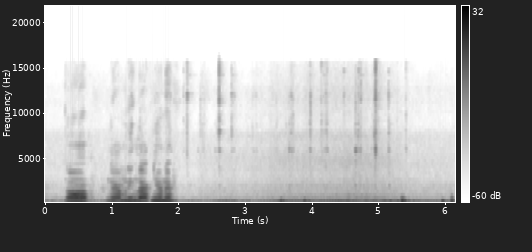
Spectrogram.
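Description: Metal clicks softly as an adjustable wrench's jaw is slid open.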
